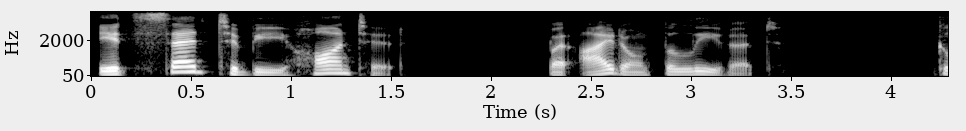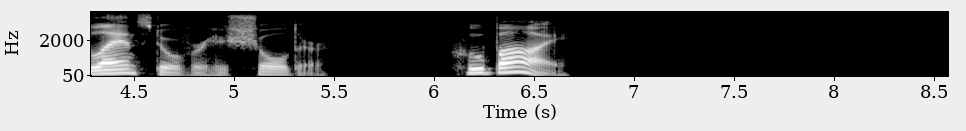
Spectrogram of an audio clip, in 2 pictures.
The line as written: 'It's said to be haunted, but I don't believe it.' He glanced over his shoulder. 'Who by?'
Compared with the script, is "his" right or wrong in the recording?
right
